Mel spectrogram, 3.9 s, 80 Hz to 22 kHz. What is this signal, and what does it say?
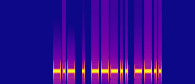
Morse code, heard as a keyed tone, about 25 wpm, 700 Hz. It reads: KE8Z
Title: USA Call Signs - 4 Characters - 4x Character Spacing - 25wpm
